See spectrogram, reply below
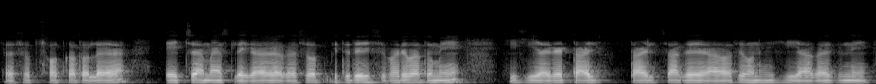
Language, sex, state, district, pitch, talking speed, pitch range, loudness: Chakma, male, Tripura, Dhalai, 95 Hz, 145 wpm, 90-95 Hz, -20 LUFS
